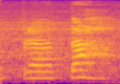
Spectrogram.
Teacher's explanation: इसका उच्चारण वर्ण के बाद हा की ध्वनि के समान होता है, यानी लास्ट में क्या साउंड निकलता है, हा। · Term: विसर्ग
